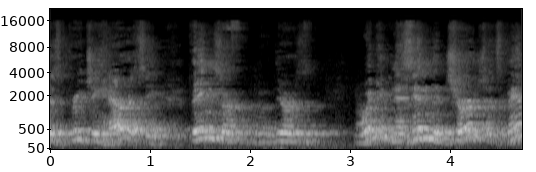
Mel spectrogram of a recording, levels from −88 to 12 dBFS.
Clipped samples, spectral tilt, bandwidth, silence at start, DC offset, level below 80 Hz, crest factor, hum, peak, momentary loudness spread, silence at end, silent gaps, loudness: under 0.1%; -5 dB/octave; 16 kHz; 0 s; under 0.1%; -66 dBFS; 14 dB; none; -10 dBFS; 12 LU; 0 s; none; -25 LUFS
